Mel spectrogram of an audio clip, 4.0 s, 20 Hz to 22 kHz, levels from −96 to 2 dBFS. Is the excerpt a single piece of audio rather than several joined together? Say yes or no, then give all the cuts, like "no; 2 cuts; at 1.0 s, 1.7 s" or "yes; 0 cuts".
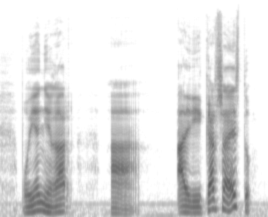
no; 1 cut; at 2.6 s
